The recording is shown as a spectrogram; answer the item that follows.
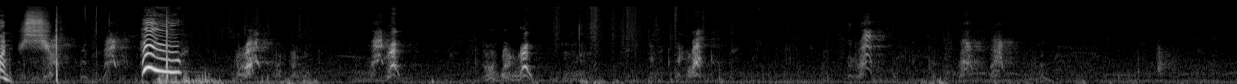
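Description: A dog barking: a loud, high bark about a second and a half in, then a string of smaller sharp barks every second or two.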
